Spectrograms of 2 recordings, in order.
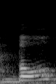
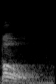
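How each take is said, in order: First: The final L is a full dark L. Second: The final L sounds like a w.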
